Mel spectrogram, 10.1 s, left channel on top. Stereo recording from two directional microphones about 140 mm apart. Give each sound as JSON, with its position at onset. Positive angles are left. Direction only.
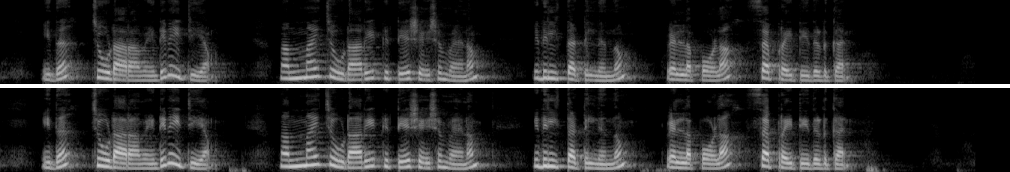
{"t": 0.4, "sound": "a woman's voice", "side_deg": -30}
